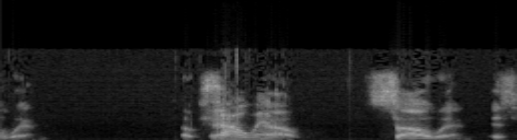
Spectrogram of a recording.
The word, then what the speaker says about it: Samhain: I pronounce this wrong it doesn't look anything like what it is pronounced okay so when a cow you know soin is how it's pronounced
